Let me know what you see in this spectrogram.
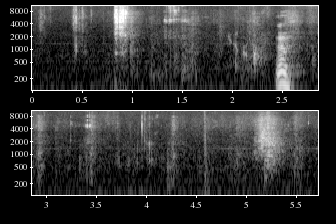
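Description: Crispy baked phyllo pastry cup crackling and crunching as it is bitten and chewed, in scattered short crunches. A short hummed "mm" about two and a half seconds in.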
